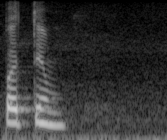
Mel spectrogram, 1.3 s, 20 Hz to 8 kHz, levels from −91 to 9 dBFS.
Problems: constant background noise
